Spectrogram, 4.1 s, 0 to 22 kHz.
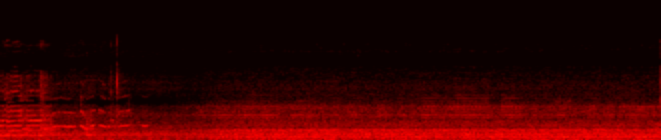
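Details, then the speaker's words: Ender 5 Plus 3D printer with MicroSwiss Bowden dual gear extruder runs with a steady even hiss and hum after manufacturer's suggested fix; earlier extruder screeching gone. "as you can hear the screeching's gone microswiss suggestion worked"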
